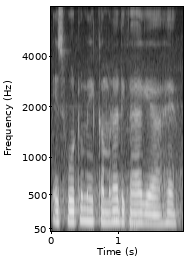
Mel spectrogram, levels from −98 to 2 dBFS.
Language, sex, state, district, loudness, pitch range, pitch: Hindi, male, Arunachal Pradesh, Lower Dibang Valley, -15 LUFS, 130-145 Hz, 135 Hz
